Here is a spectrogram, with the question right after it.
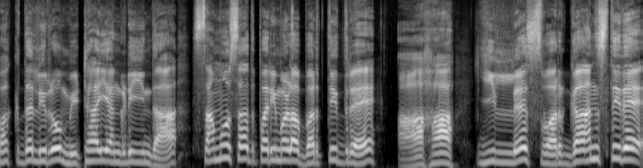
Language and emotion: Kannada, happy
